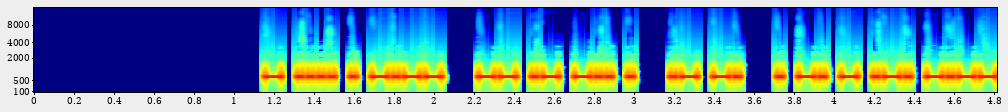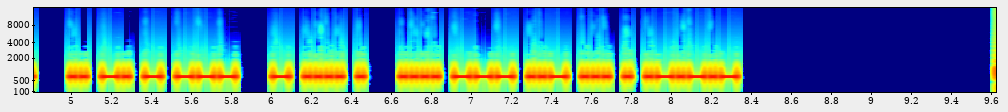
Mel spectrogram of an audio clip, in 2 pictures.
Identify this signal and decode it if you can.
Morse code, heard as a keyed tone, about 44 wpm, 700 Hz. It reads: THEY MADE AN ENTRY INTO THE HOUSE.
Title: Sentences from Top 1500 Words 45wpm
